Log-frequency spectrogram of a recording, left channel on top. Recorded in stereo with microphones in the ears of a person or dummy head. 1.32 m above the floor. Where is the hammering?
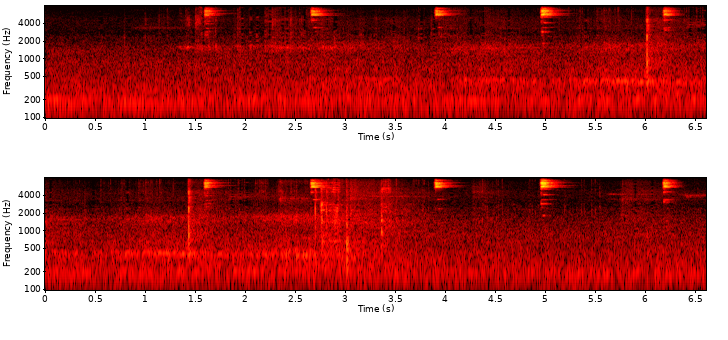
35° right (ahead or behind), 2.5 m.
